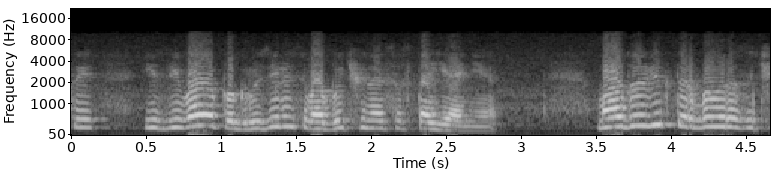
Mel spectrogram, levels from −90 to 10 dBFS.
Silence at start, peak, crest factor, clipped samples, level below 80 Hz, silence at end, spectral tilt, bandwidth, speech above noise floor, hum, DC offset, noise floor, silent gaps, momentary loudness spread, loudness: 0 s; -6 dBFS; 10 dB; under 0.1%; -52 dBFS; 0 s; -5 dB/octave; 9.8 kHz; 24 dB; none; under 0.1%; -40 dBFS; none; 13 LU; -16 LUFS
